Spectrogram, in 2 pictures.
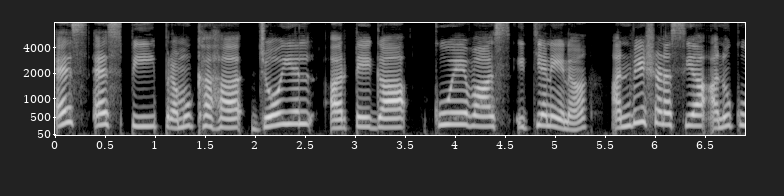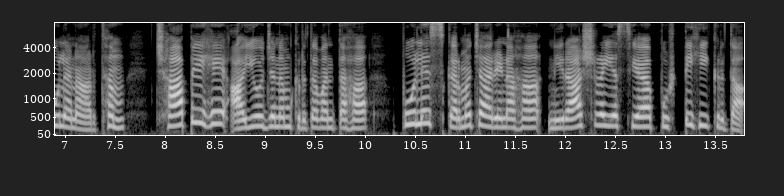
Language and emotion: Sanskrit, neutral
